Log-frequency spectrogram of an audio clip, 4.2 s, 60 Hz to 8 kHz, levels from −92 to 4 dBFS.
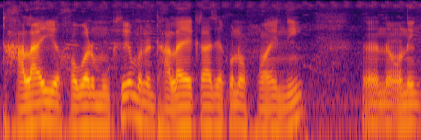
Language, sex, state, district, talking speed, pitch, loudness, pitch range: Bengali, male, West Bengal, Kolkata, 185 wpm, 100 Hz, -19 LUFS, 95-105 Hz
